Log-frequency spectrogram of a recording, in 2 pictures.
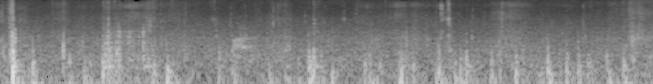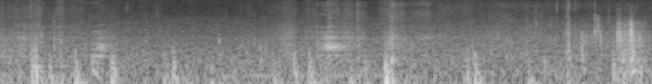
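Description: Boots stepping and shuffling on rocky ground: an irregular series of soft knocks and scuffs, the sharpest knock right at the start.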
